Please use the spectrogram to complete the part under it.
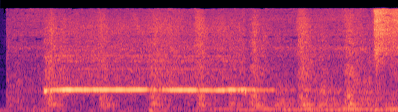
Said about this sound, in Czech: Osobní vláček projel Karlštejnem, zahoukal a zamířil do krajiny skal a údolí řeky Berounky.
